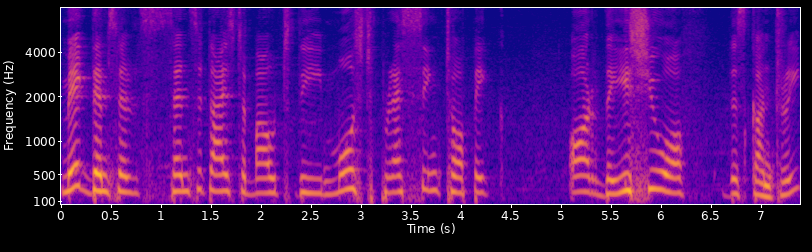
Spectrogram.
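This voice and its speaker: In a Tamil Nadu accent, a woman with a fairly high pitch and a dark, mellow tone talks at a moderate pace with ordinary pitch variation. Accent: Tamil Indian English. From India, Tamil Nadu. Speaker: politician, poet and former English professor. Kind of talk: panel speech at round table. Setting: round table conference with audience.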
